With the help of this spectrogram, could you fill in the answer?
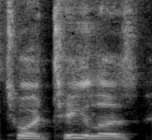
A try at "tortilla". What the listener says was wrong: No, the double L is pronounced Y.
